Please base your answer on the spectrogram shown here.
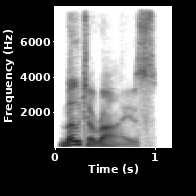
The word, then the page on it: motorize: British English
